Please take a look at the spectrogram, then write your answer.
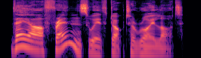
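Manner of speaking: ordinary delivery, nothing marked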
